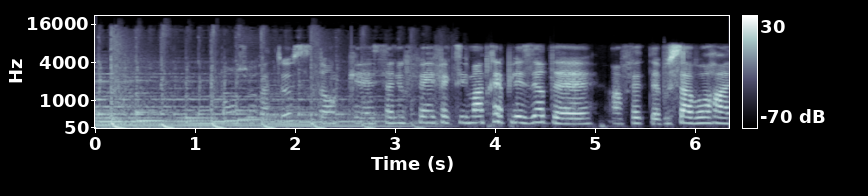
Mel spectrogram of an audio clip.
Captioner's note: speaking in foreign language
